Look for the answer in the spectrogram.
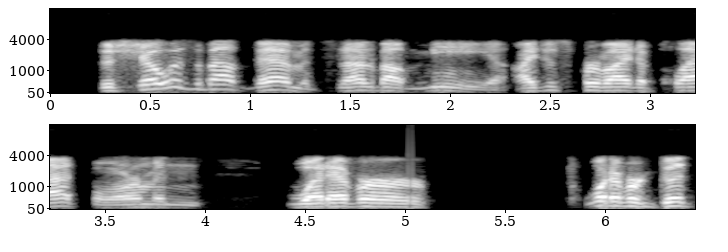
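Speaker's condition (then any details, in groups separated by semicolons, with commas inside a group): No condition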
